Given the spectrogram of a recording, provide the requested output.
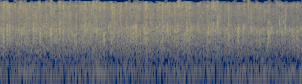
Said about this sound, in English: Church, why don't we clap our hands for all of those who have joined us through television and through the web.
